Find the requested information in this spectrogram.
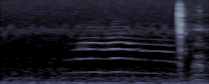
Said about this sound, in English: Just sorry, we have some kitties going off in the background. That's what she said. There are a lot of cats.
